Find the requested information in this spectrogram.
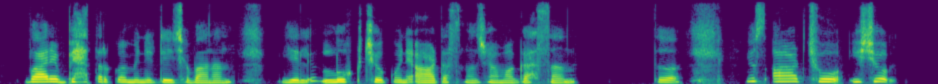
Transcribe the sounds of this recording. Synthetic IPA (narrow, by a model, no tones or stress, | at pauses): baːɾʲebeɦt̪ɐɾkomuniʈit͡ʃʰibaːnɐnjelʲlukt͡ʃʰukonḭʔaːʈɐsmɐsd͡ʒaːmaɡɐsɐn | t̪ɨ | jusaːʈt͡ʃʰuit͡ʃʰu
